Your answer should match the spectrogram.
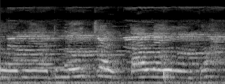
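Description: A children's song with a sung melody, played electronically through the music steering wheel of a toy ride-on swing car.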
